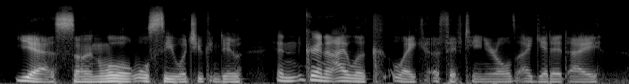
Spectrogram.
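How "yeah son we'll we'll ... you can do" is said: normal talking voice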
